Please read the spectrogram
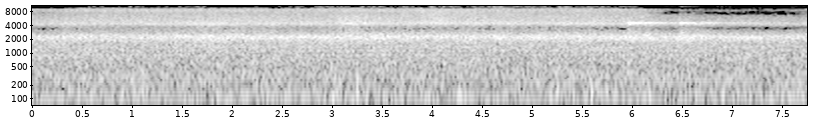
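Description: Steady high hiss of background noise, with a brief faint tone and a couple of soft clicks about six seconds in.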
